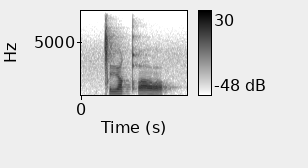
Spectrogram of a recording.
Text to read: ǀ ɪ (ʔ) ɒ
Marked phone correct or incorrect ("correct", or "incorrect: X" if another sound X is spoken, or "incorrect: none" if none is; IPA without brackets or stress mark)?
incorrect: qʼ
